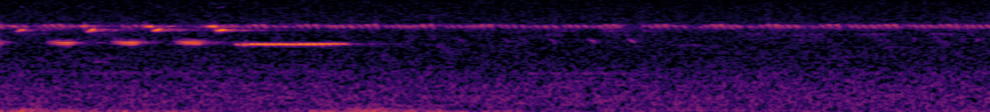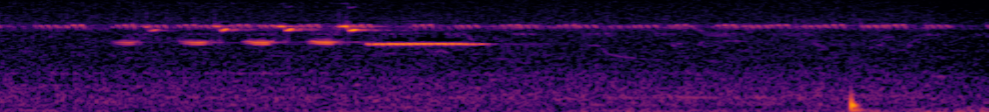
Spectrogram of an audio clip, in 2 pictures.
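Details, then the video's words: Ortolan bunting delivering two ringing strophes several seconds apart, each a series of short repeated notes ending in a longer, lower note, against a continuous high-pitched cricket-like buzz. "Ortolan śpiew"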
